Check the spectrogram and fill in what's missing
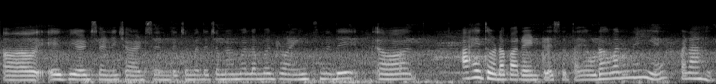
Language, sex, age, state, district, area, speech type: Marathi, female, 18-30, Maharashtra, Sindhudurg, rural, spontaneous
